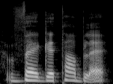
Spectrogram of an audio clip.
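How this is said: It is read letter by letter, Polish-style. The speaker calls it wrong.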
